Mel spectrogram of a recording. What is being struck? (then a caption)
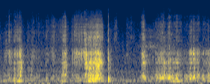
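Wax-coated scratch-art card scraped with a wooden stylus. A wooden stylus scratches a broad band into the coating of a black-coated scratch-art card lying flat on a table, using repeated strokes. Soft, dry rasping scrapes rise and fade in uneven bursts, the longest near the middle, over a quiet background.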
